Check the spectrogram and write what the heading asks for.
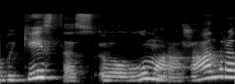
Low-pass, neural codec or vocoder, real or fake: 10.8 kHz; autoencoder, 48 kHz, 128 numbers a frame, DAC-VAE, trained on Japanese speech; fake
